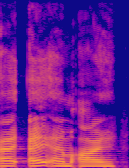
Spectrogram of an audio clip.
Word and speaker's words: Amigon: So this is spelled A-M-I-G-O-N.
